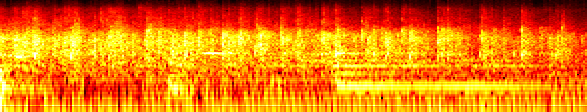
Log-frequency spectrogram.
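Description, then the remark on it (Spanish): Loud, sustained applause to the Lord from a church audience, a dense crackle of many hands clapping steadily for several seconds, with a low sustained tone humming underneath. “En el nombre de Jesús y el que lo crea diga, dale ese aplauso fuerte al Señor ahora sí.”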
